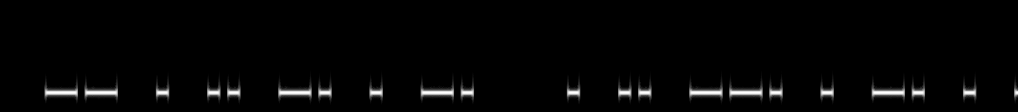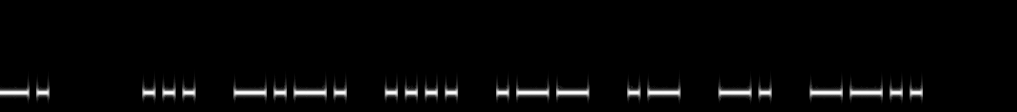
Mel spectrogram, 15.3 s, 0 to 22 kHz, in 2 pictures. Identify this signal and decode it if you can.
Morse code, heard as a keyed tone, about 16 wpm, 700 Hz. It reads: MEINEN EIGENEN SCHWANZ
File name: Morsekurs / Witze / Witz 14. August 2018, 70 F80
